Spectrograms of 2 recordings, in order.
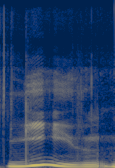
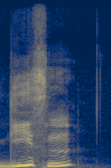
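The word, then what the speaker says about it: Giesen: Es mit weichem S. Mit Gießen. – Gießen. Nicht das Gießen.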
